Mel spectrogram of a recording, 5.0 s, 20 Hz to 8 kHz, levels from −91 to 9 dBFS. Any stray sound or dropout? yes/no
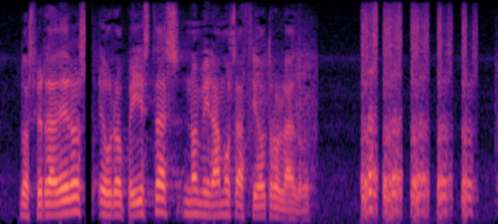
yes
